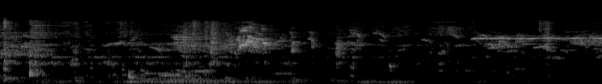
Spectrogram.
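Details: Two male turkeys on a free-range farm in India, a newly introduced white-legged tom and an old black tom, fight with bursts of heavy wing flapping and scuffling while a man talks in the background.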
